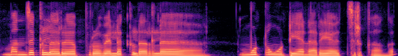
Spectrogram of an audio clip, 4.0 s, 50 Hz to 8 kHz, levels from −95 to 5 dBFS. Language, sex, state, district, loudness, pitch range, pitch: Tamil, female, Tamil Nadu, Nilgiris, -13 LUFS, 220-245 Hz, 235 Hz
